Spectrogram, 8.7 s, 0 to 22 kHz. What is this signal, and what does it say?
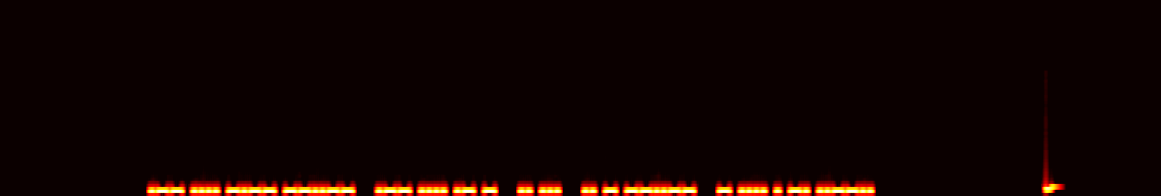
Morse code, heard as a keyed tone, about 44 wpm, 700 Hz. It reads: WHY, WHAT IS IT, THEN?
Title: Sentences from Top 200 Words 45wpm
